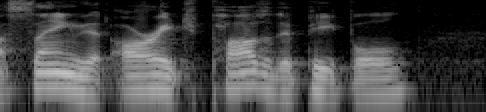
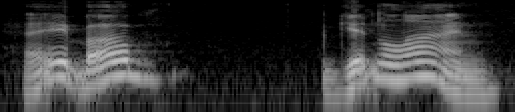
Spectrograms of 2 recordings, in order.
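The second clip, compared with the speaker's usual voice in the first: dismissive retort; 8 semitones higher than usual. Retold or imitated. Mocking retort to the boss.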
